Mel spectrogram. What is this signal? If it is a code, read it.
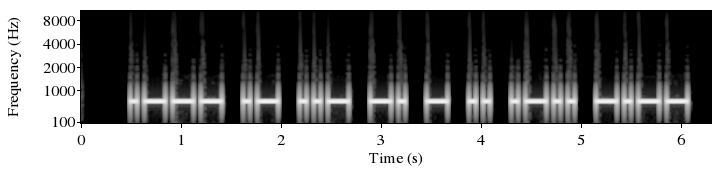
Morse code, heard as a keyed tone, about 17 wpm, 700 Hz. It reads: JAUNTILY
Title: Pangram Challenge v2 - 17wpm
